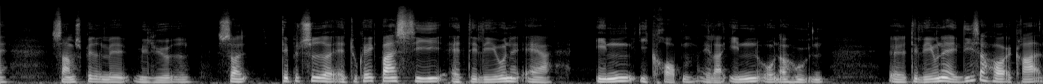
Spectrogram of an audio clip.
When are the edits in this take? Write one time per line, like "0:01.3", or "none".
0:02.1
